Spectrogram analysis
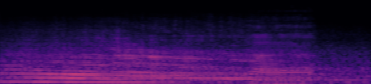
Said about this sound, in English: I told you there was cars out there as they go past underneath at IMSA Radio.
